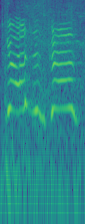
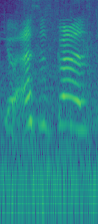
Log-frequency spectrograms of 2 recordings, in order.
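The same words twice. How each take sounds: First: High, loud playful threat; gleeful taunt shout. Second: Said in the usual way. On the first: Real, not acted. Streamer chasing enemies, shouted taunt. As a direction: bellow it at the losers.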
